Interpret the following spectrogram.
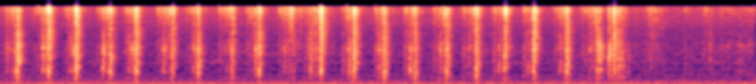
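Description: A tarot deck being shuffled by hand: a quick, even run of card snaps, about five a second, that stops about five seconds in.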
